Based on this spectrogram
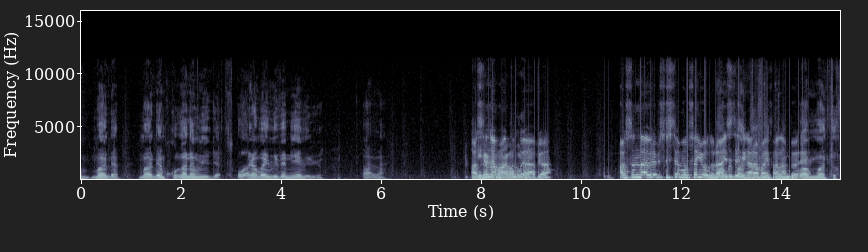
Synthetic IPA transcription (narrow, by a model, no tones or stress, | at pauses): maɾd̪ɛmː | aɾd̪ɛmkʰulˠːanamɯiɟɛoaɾabajɯmbizɛnijɛveɾijo | alˠːa | aslˠɯnd̪amanɯklˠɯaːbija | slˠɯnd̪aøjlʲɛbisis̬t̪ʰɛmo̞lˠsajolˠuɾaist̪einaɾabajɯfalˠanbø̞jlʲemant̪ʰɯkˠ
